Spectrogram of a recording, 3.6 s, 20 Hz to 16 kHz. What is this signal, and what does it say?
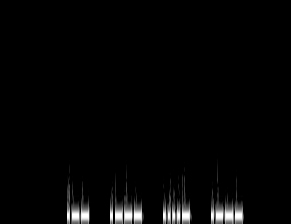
Morse code, heard as a keyed tone, about 40 wpm, spaced as for 23 wpm, 700 Hz. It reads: WJ4J
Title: USA Call Signs - 4 Characters - 3x Character Spacing - 40wpm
